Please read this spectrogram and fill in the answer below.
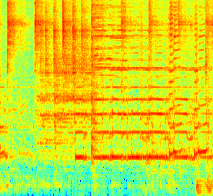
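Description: A live band plays an instrumental percussion jam, with a sustained melody line held over drums and percussion.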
